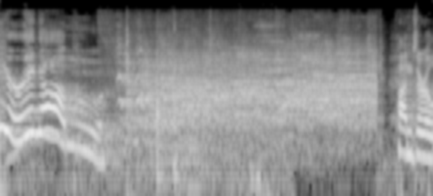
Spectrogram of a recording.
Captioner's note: people laugh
